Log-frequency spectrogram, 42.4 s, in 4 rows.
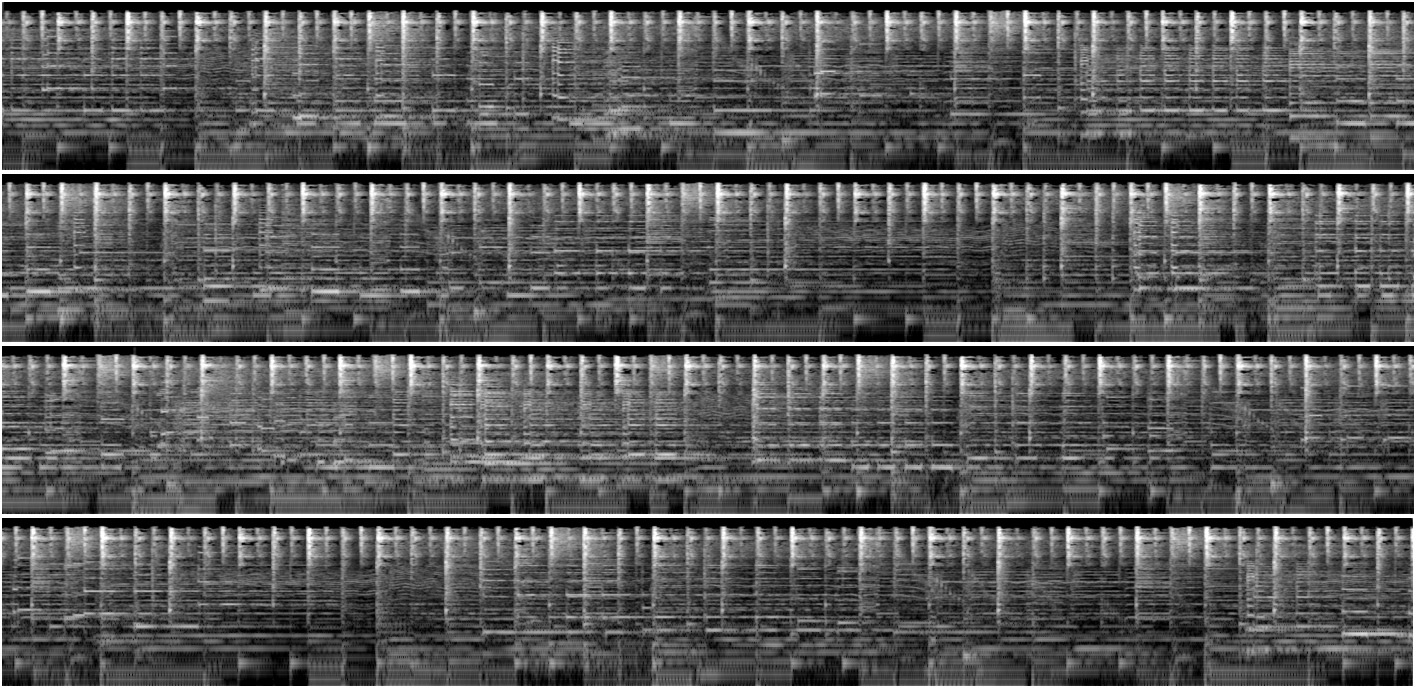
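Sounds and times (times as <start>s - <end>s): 
pop beguine rhythm: 0.0s - 42.3s.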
